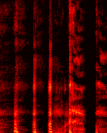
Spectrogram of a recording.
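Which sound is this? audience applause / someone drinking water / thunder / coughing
coughing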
